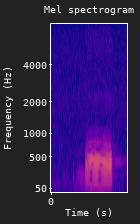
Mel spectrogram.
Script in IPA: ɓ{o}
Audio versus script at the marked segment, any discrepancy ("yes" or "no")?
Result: no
